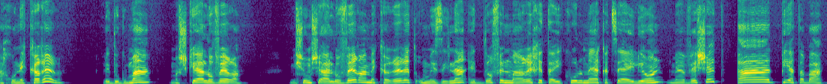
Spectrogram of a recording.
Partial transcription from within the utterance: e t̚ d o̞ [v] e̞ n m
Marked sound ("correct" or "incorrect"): incorrect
